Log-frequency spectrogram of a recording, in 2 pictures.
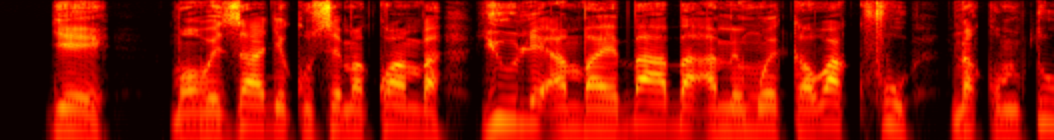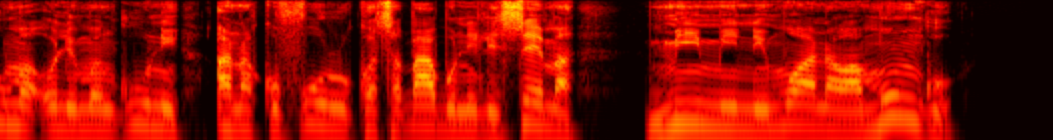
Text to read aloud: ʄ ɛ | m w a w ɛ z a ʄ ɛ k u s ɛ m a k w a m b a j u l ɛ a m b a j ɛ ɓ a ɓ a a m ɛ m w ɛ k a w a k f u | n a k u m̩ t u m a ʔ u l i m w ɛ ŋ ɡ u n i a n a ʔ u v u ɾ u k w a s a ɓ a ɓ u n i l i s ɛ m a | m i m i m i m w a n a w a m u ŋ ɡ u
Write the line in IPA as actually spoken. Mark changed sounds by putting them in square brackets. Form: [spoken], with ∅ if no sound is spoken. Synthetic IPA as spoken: ʄ ɛ | m w a w ɛ z a ʄ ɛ k u s ɛ m a k w a m b a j u l ɛ a m b a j ɛ ɓ a ɓ a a m ɛ m w ɛ k a w a k f u | n a k u m̩ t u m a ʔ u l i m w ɛ ŋ ɡ u n i a n a [k] u [f] u ɾ u k w a s a ɓ a ɓ u n i l i s ɛ m a | m i m i [n] i m w a n a w a m u ŋ ɡ u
